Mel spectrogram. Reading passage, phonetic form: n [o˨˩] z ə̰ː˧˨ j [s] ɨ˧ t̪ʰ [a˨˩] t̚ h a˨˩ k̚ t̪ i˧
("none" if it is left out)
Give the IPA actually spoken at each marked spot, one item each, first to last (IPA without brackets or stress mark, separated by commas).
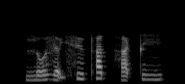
o˨˦, s, a˦˥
